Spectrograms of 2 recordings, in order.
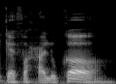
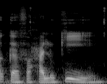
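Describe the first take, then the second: First: "Kaifa haluka" said with a clear final -ka; Arabic greeting to a man, ending "haluka"; careful Arabic. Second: "Kaifa haluki" said with a clear final -ki; Arabic greeting to a woman, ending "haluki"; careful Arabic. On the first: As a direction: end on "haluka", the masculine ending. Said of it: "tanya lelaki". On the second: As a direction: end on "haluki", the feminine ending. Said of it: "Kalau tanya perempuan". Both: Shown as a demonstration.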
